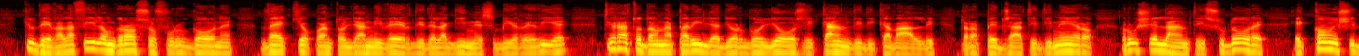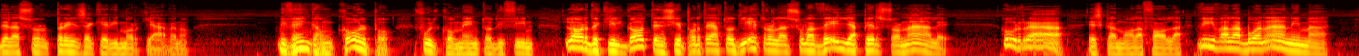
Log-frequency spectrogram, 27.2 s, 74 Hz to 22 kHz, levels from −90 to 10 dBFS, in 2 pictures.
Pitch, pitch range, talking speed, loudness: 110 Hz, 95-130 Hz, 130 wpm, -21 LUFS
